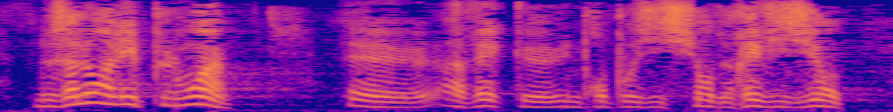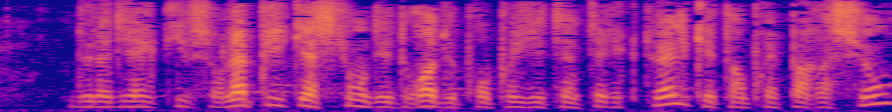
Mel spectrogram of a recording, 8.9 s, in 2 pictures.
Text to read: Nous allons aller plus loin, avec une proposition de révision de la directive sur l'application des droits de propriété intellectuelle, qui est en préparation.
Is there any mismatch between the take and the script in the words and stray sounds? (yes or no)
no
